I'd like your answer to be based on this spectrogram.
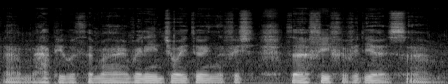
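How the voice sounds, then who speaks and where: In a gaming video, a male host gives soft-spoken ASMR-style commentary, unhurried and hesitant, as if musing to himself. His deep voice is monotone and gravelly, with a slight hiss or hum in the audio.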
